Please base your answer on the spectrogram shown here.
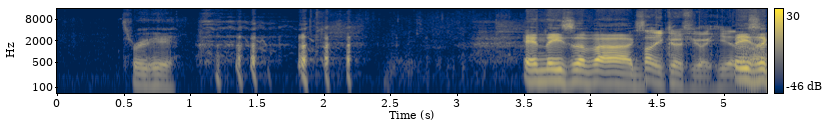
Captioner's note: chuckling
